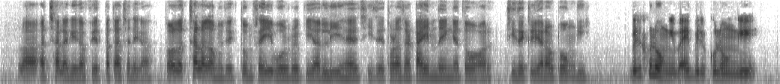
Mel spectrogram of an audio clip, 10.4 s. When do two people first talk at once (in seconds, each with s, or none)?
none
